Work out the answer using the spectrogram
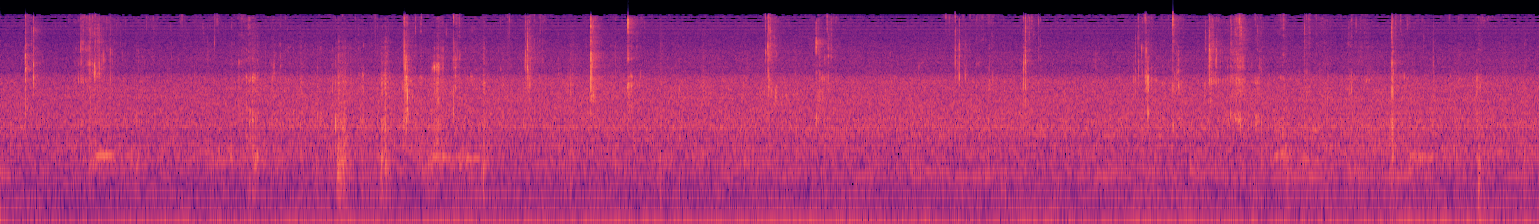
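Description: Close-up chewing of crispy okoy, a deep-fried shrimp fritter: scattered sharp crunches and wet mouth sounds, over a steady low hum.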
